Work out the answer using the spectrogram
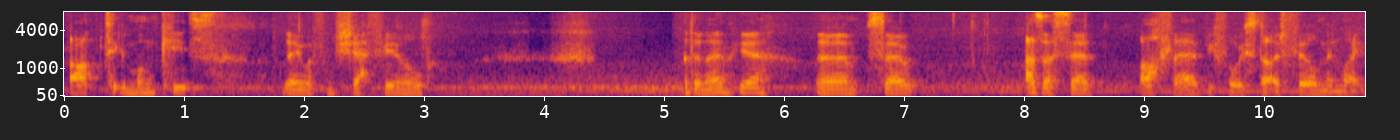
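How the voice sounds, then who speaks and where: A man with a Manchester accent, a guest musician in a casual podcast chat, talking in a low-key, rambling way with many ums. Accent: Northern English (Manchester). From England. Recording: audible background noise.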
